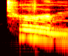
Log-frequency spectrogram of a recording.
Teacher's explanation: I can't hear the vowel in term. I can't hear it. It's like the R is controlling it way too much. Term, There's no vowel sound.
